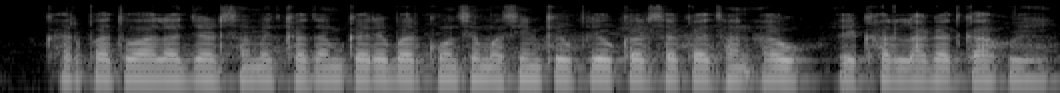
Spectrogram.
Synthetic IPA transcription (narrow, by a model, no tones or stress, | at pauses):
kʰɐɾpət̪ʋaːlad͡ʒɐɽsɐmeːt̪kʰɐt̪əmkɐɾebɐɾkõːnsemɐʃiːnkeoʊpjoːɡ̚kɐɾsɐkət̪ɦɐnɐʋeːkʰːɐɾlaːɡət̪kaɦui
